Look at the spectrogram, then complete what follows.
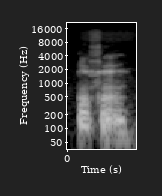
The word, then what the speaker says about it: buffet: T is silent in French, so buffet.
